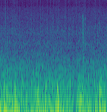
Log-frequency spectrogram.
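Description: Steady low rumbling background noise with no speech. It is the same rumble that runs under the talk throughout the recording.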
